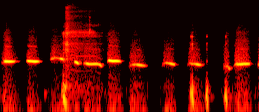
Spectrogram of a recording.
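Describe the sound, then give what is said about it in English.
A person whistles a theme tune, a string of short, clear melodic notes with brief gaps, loud and bright with faint breathy noise beneath, no talking. “They'd rather listen to the real version than your whistled version.”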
